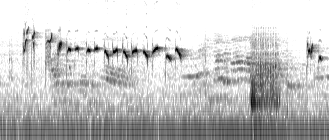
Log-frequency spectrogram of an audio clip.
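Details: Greater green leafbird in lively song: a rapid series of clear whistled notes, slurred and wavering, repeated about twice a second, then a brief burst of noise and a few more sharp notes; steady low hum behind.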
